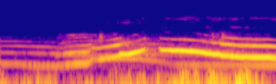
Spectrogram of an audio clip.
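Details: Several wolves in an enclosure at Polarpark, northern Norway between Narvik and Tromsø, howl together early on an overcast April day, long smooth notes rising and sliding down in overlapping pitches.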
